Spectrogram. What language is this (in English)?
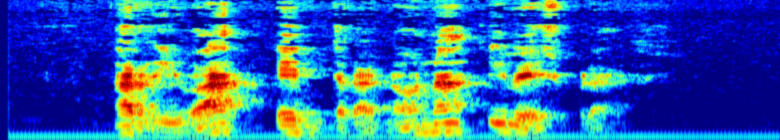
Catalan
